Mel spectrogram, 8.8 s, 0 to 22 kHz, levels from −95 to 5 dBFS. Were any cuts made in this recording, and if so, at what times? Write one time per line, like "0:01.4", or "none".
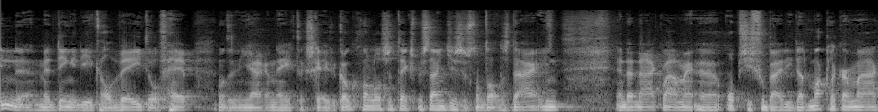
0:02.2
0:06.9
